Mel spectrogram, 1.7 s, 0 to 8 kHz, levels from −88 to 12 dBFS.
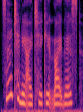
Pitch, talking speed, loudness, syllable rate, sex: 270 Hz, 215 wpm, -15 LUFS, 5.4 syllables/s, female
